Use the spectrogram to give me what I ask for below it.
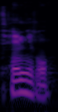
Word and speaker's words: tenho: Tenu ten. I have tenu. Tenu. Tenu. Okay. Tenu. How is uh the word I have like tenu pronounced in Portuguese? Tenu. I think it's nasal.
